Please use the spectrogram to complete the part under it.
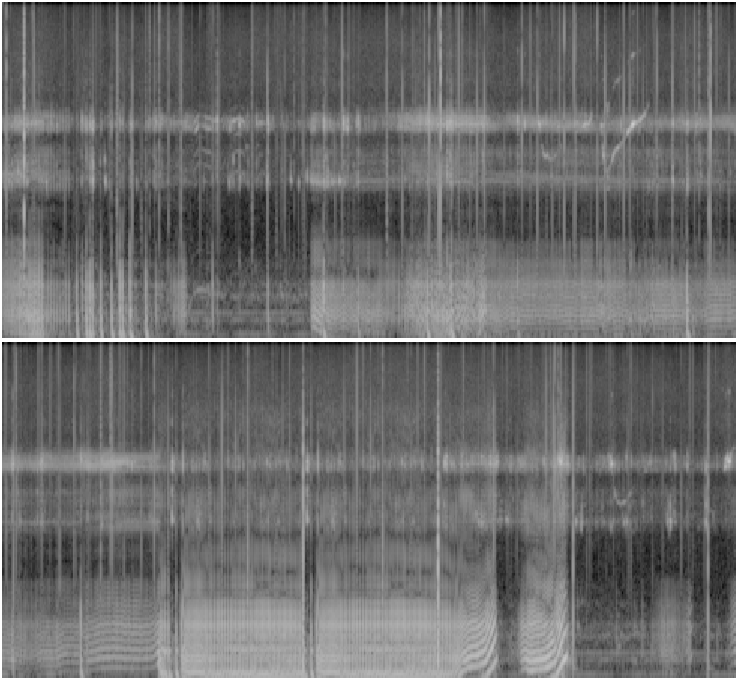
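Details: Underwater sounds of two captive dolphins at Bimini's Lerner Marine Laboratory in the Bahamas. Rapid click series merge into buzzy, creaking-door rattles that rise and fall, broken by loose single clicks.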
